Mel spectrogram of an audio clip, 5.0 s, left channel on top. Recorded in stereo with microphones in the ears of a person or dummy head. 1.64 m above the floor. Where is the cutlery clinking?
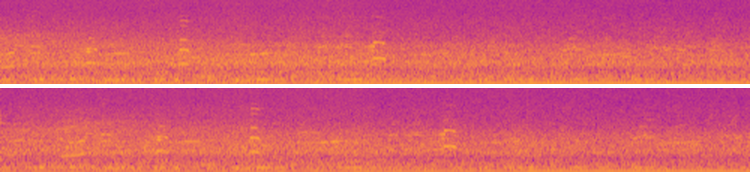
No cutlery clinking in this recording.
